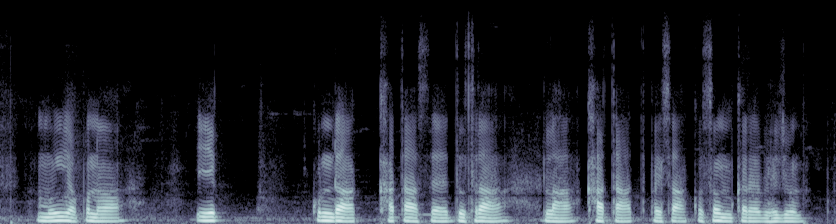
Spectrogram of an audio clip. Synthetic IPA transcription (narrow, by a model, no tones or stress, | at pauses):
məiəpna | ekː | uɳɖakʰat̪ased̪usɾalakʰat̪at̪pəɪsakusəmkəɾebʱed͡ʒũm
